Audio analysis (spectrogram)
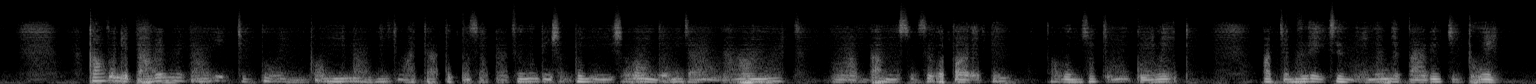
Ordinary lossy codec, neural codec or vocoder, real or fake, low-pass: none; codec, 44.1 kHz, 0.9 kbps, DAC; fake; none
